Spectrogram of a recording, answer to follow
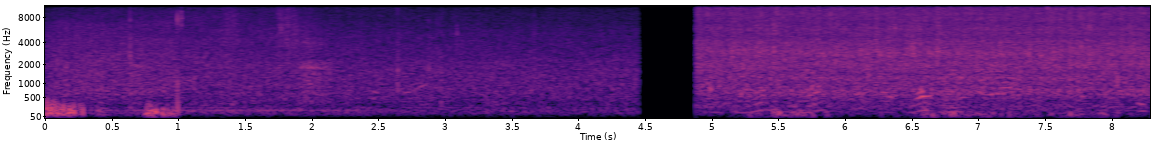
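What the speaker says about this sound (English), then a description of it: "Crossing another river here in a gap." A river rushes steadily through a gap on a cold winter backpacking hike, with ice on the ground and near-freezing water, a dense continuous broadband wash, close and loud, with a brief cut midway.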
